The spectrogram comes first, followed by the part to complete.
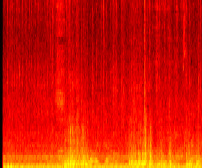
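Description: Tour boat's engine running with a steady low hum, and people's voices talking over it from about a second in.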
